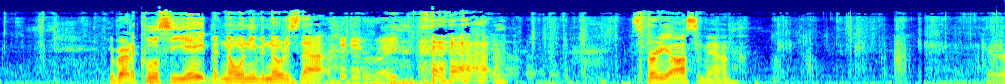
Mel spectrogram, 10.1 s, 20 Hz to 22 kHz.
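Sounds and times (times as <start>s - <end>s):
footsteps on dirt and gravel: 0.0s - 1.6s, 5.0s - 10.0s.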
